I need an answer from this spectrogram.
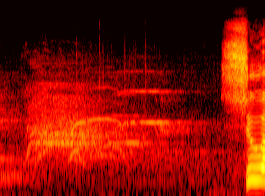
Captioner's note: audience cheering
